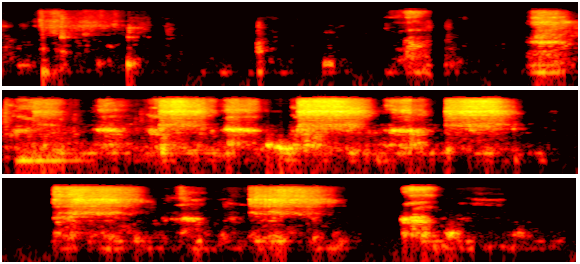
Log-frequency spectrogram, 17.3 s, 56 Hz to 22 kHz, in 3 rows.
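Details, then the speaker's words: Sleep disorders lecture recording of a patient with obstructive sleep apnea: loud, irregular snorting and gasping snores broken by quiet pauses while he tries but fails to breathe; heart reportedly stops for 10 seconds, chest and abdomen still moving. "so look he's trying he's trying to breathe he's not breathing though his heart stops for 10 seconds"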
